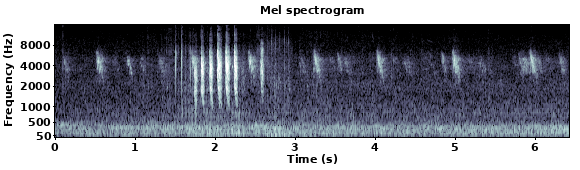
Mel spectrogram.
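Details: Sparrows at a Tenmangu shrine, Japan, 22 May 2019, give a quick burst of about seven rapid chirps in the middle. Sparse, fainter single tweets follow at intervals of roughly one second.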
